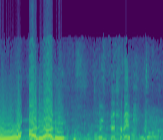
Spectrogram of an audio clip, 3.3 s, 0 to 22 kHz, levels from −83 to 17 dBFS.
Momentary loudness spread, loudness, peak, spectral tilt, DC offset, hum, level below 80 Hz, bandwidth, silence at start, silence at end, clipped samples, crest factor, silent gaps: 15 LU; -6 LUFS; 0 dBFS; -4 dB/octave; under 0.1%; none; -30 dBFS; 17 kHz; 0 s; 0 s; 2%; 6 dB; none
